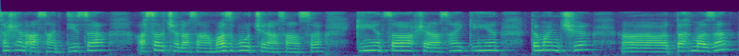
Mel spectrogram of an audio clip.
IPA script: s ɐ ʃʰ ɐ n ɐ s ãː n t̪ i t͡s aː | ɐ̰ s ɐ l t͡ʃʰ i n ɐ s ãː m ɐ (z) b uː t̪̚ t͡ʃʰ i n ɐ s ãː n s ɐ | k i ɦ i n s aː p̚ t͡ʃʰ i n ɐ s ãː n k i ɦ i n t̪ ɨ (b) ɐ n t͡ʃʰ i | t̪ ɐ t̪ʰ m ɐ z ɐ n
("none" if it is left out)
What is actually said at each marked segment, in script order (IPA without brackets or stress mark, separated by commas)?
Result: z, m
